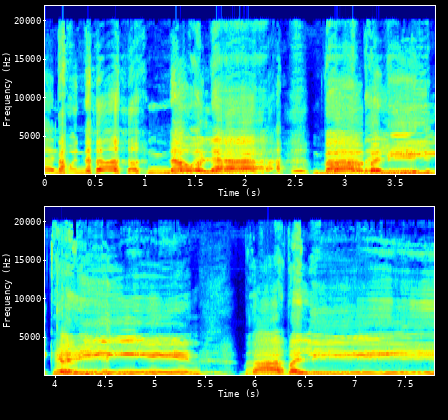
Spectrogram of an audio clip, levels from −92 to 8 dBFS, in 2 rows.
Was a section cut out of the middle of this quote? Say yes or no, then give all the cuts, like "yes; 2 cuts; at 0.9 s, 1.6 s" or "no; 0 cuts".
no; 0 cuts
